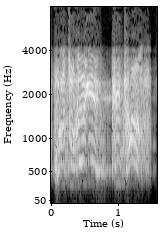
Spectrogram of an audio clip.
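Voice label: Korean right wing mood med, speech; War Thunder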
